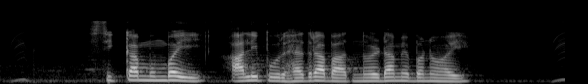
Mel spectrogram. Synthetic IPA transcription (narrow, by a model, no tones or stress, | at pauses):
sɪkːamʊ̃mbəi | alipuɾɦɛd̪ɾabad̪nojɖamẽbənoɦəj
